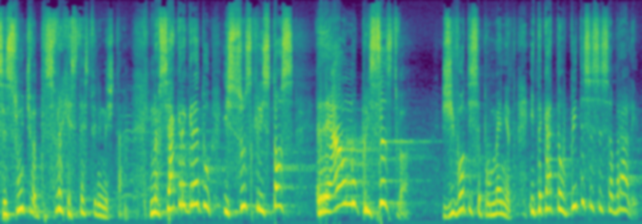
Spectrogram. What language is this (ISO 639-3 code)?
bul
